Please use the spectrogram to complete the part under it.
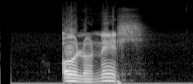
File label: "Funny", kaqchikel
